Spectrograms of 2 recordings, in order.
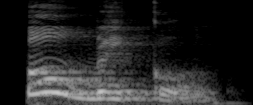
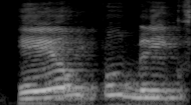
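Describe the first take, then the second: First: Público, slow and loud, stress on pú, PÚ-bli-co. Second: Eu publico with the stress on bli, pu-BLI-co. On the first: Teacher demonstrating to students Público, stressed on pú. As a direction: lean on the first syllable of Público. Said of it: "Se eu tirar o acento". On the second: Teacher showing the class the verb publico, stress on bli. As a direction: move the weight of publico to bli. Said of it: "fica verbo". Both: Shown as a demonstration.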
